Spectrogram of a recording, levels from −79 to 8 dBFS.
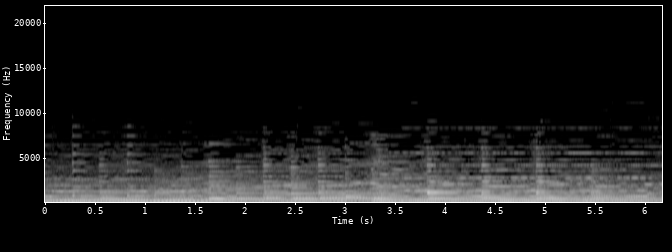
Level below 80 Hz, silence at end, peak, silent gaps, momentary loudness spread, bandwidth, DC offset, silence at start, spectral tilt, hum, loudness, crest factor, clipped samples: -34 dBFS; 0 s; -6 dBFS; none; 3 LU; 8.8 kHz; under 0.1%; 0 s; -8 dB/octave; none; -21 LUFS; 14 dB; under 0.1%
